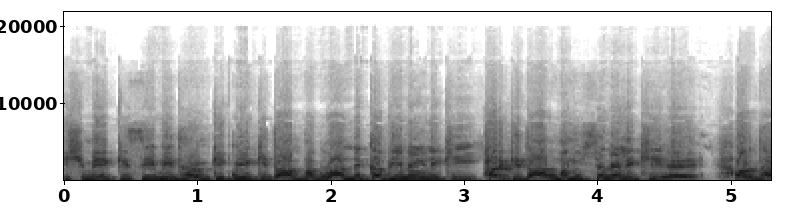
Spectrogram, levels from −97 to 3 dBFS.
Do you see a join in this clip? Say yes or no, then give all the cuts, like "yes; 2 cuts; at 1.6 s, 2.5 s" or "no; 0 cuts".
yes; 2 cuts; at 1.3 s, 3.0 s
